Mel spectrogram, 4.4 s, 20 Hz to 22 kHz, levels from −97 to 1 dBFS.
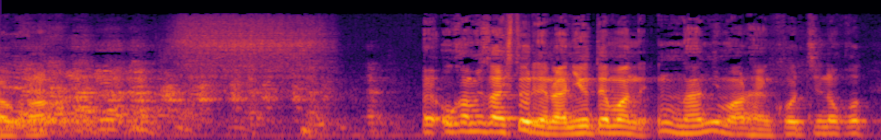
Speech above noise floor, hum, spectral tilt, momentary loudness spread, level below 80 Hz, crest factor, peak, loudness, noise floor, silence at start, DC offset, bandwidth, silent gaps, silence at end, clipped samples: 21 dB; none; -4.5 dB/octave; 15 LU; -62 dBFS; 20 dB; 0 dBFS; -21 LUFS; -41 dBFS; 0 s; under 0.1%; 15.5 kHz; none; 0.05 s; under 0.1%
